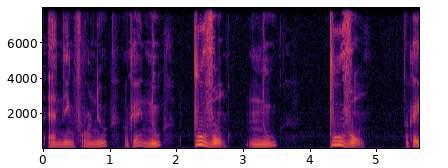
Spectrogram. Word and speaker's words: pouvons: So classic ending for nous, this ONS ending for nous, okay, nous pouvons, okay, you don't pronounce the final S, nous pouvons.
